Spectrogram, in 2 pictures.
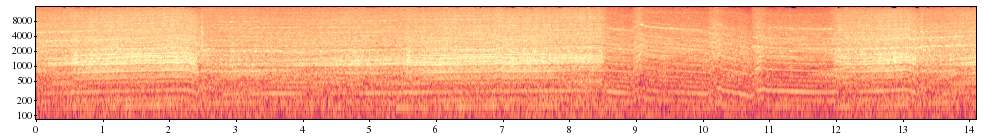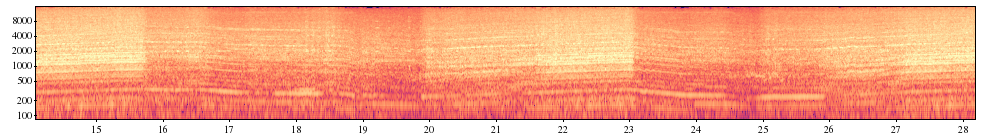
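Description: A racing car engine roars loudly, revving up through the gears and dropping as it brakes for corners.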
